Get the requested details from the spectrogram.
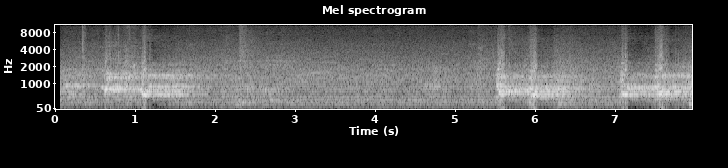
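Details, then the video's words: Dogs barking on 20 July 2018: a cluster of sharp, loud barks, then a quieter stretch of scattered noise, followed by two more bursts of barking near the end. "The Barking Lot"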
